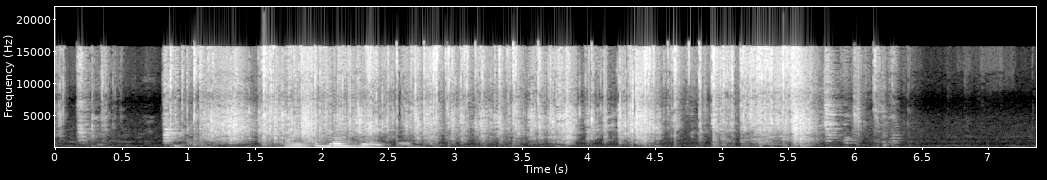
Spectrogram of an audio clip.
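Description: Plastic bricks rattle and clatter as a hand rummages through a bin.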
